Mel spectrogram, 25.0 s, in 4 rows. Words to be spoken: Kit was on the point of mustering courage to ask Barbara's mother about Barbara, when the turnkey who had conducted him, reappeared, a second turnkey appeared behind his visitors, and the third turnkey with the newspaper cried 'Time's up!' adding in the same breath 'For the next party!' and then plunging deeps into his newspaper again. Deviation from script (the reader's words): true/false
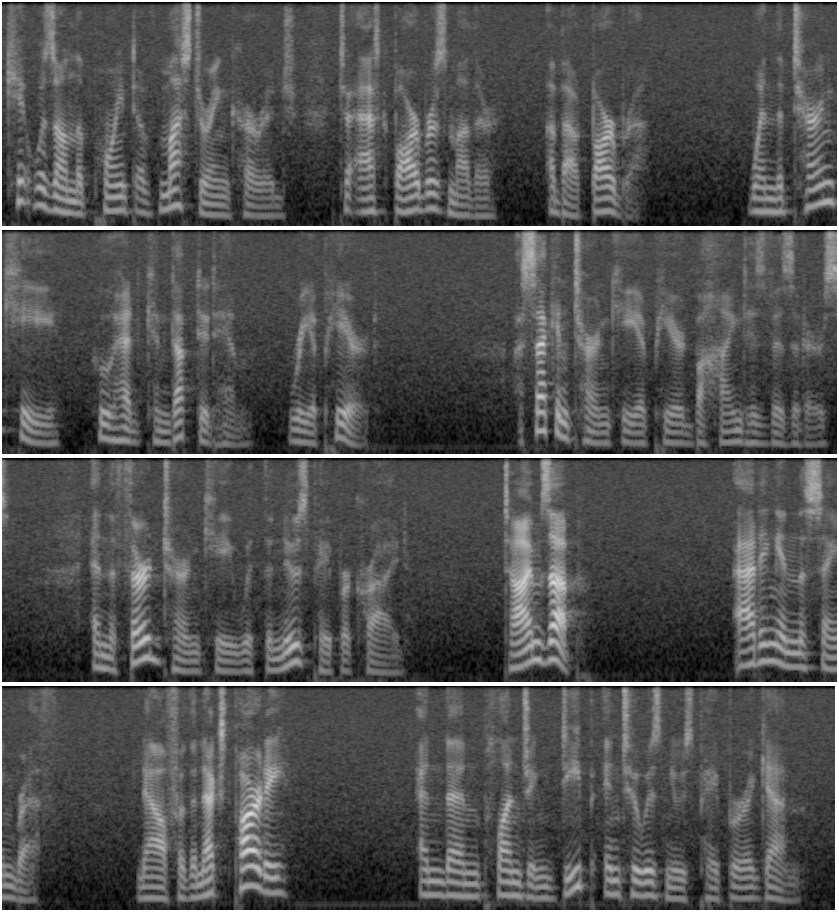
true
